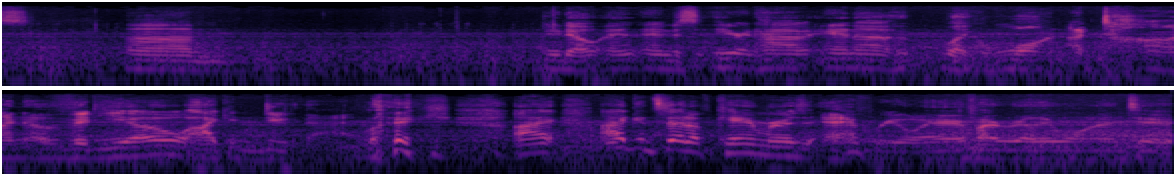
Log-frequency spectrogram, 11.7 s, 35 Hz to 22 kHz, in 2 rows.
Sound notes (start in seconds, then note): 7.6 laughs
